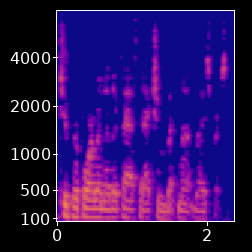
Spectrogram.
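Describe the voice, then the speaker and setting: A man's voice: lowish voice, fairly even intonation, fast talker, mellow, muffled recording. A man acting as game master, talking casually and explaining rules at a tabletop session. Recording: clear background noise, clicks.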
